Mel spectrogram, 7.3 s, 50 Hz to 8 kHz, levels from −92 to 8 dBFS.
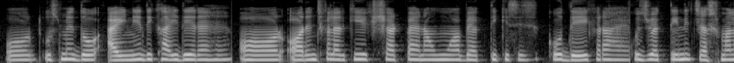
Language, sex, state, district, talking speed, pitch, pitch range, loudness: Hindi, female, Chhattisgarh, Rajnandgaon, 220 wpm, 225 Hz, 215-230 Hz, -22 LUFS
